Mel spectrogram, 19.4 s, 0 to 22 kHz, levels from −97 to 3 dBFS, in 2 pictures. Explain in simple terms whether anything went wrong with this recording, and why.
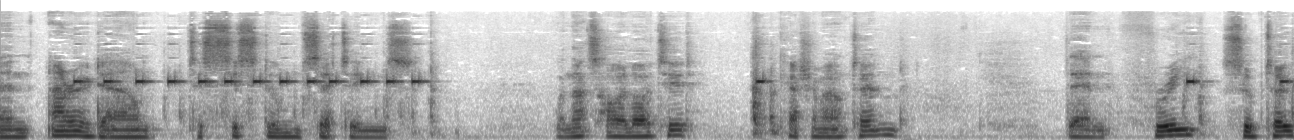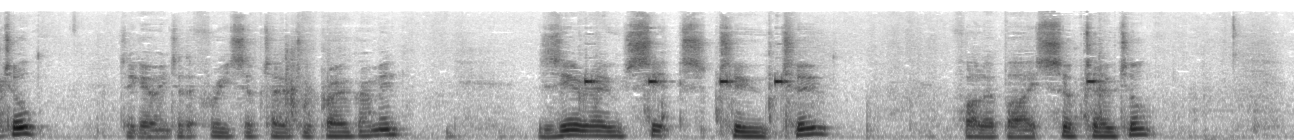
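Nothing went wrong with this audio that a listener can hear.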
